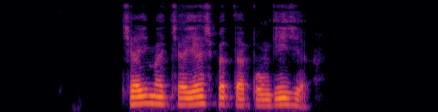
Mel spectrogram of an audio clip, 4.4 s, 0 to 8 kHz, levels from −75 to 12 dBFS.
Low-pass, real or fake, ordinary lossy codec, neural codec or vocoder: 7.2 kHz; fake; Opus, 64 kbps; codec, 16 kHz, 8 kbps, FreqCodec, smaller model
